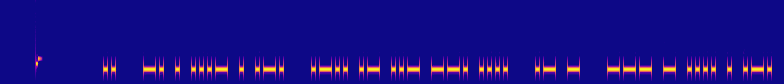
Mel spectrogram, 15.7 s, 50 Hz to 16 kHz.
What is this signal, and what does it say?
Morse code, heard as a keyed tone, about 15 wpm, 700 Hz. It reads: I NEVER LAUGH AT OTHER
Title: Sentences from Top 1000 Words - Review Part 6 - 15wpm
